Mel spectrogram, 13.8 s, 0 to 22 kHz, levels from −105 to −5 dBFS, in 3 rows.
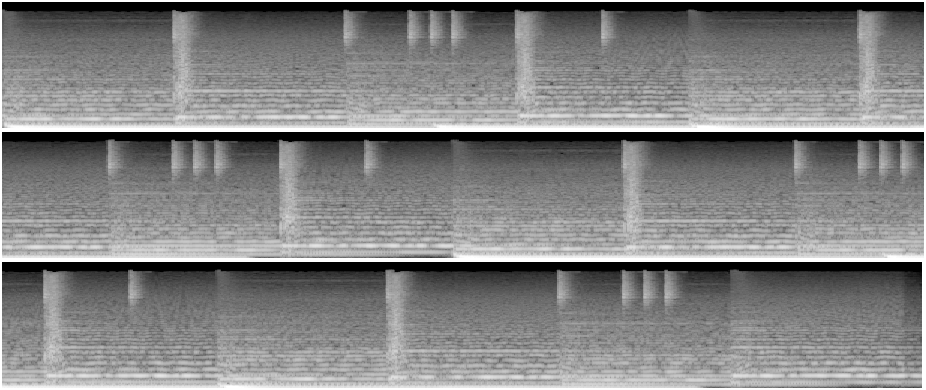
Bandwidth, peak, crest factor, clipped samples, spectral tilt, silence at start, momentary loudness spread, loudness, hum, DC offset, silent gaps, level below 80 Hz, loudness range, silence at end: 16 kHz; 0 dBFS; 14 dB; under 0.1%; -5 dB/octave; 0 s; 6 LU; -20 LUFS; none; under 0.1%; none; -16 dBFS; 2 LU; 0 s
